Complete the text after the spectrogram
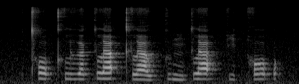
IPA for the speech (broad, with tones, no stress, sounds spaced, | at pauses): tʰ ɔ˦˥ ʔ kʰ l ɯ˧ a̯ k l a˥˩ ʔ kʰ l a˨˩ w k ɯ˨˩ ŋ k l a˦˥ ʔ k i˨˩ t̚ h ɔ˦˥ ʔ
